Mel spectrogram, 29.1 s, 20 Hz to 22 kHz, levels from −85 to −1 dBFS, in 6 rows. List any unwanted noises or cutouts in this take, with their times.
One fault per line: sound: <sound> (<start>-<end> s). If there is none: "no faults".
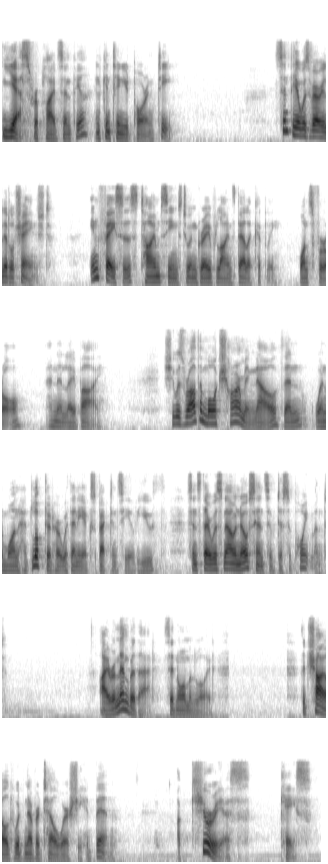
no faults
